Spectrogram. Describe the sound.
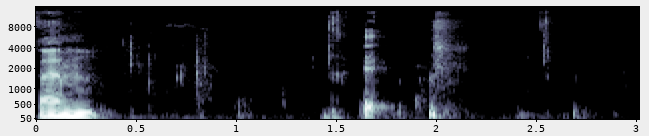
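Wet chewing of a small, soggy, greasy snack pork pie: soft, irregular squishy bites and mouth clicks follow a brief voice at the start.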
